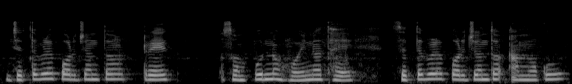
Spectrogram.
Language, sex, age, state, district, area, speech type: Odia, female, 18-30, Odisha, Kandhamal, rural, spontaneous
